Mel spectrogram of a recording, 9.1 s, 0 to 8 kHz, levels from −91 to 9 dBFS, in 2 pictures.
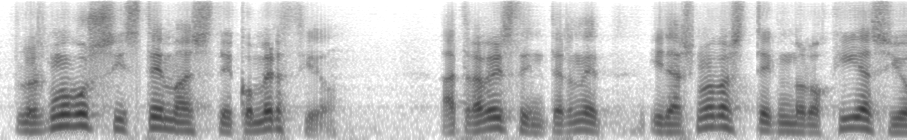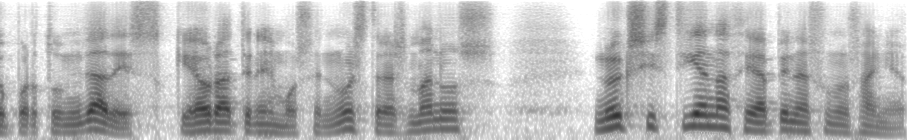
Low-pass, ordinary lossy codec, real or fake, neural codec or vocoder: none; none; fake; codec, 16 kHz, about 1 kbps, DyCAST, with the encoder's durations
